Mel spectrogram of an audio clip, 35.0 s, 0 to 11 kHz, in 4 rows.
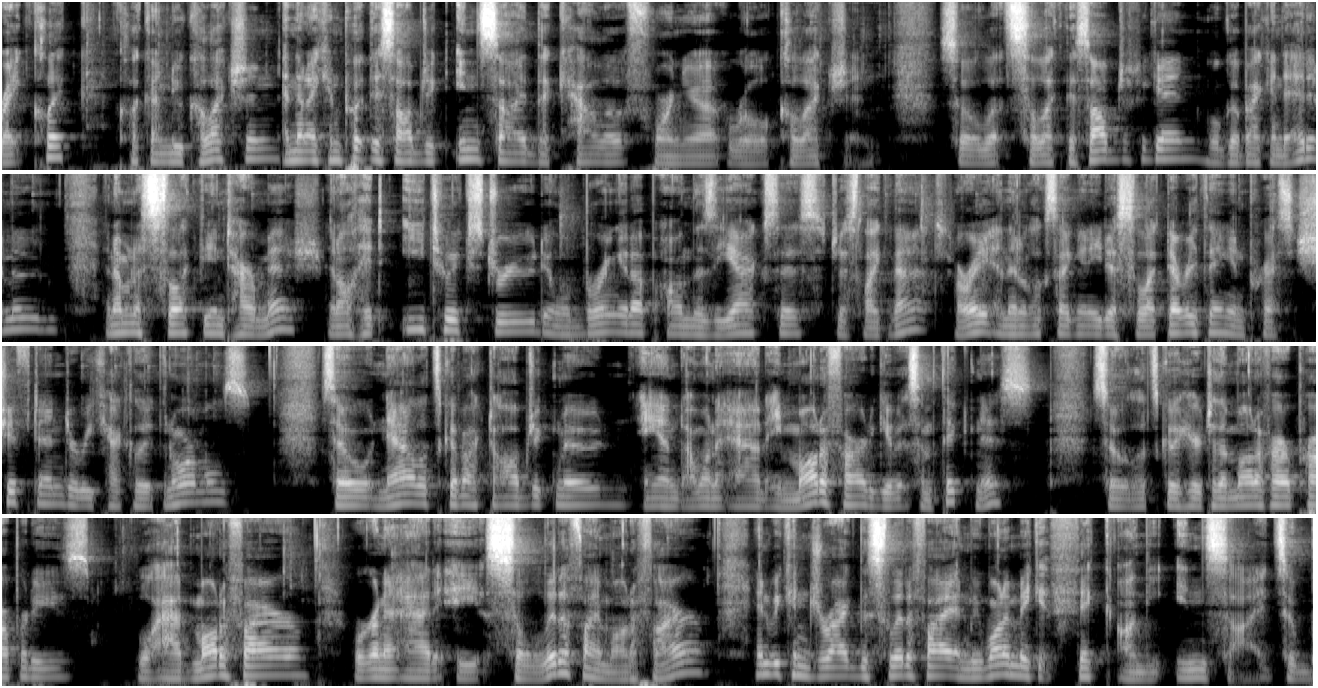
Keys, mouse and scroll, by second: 0.6 click, 1.0 click, 1.8 ctrl+v, 1.9-3.7 drag, 3.9 click, 5.3-6.9 middle drag, 7.4-8.8 middle drag, 7.4-10.1 scroll down 2, 9.0-10.1 shift+middle drag, 9.3 a, 9.5 a, 10.2 shift+middle click, 10.3-11.5 shift+scroll up 1, 10.5-11.9 shift+middle drag, 11.5-11.9 shift+scroll up 1, 11.5 e, 12.5 z, 14.3-16.7 drag, 14.3-15.6 typing, 16.7 typing, 17.1-20.7 scroll up 1, 17.3 middle click, 17.5 middle click, 18.1 middle click, 18.3 middle click, 18.5 middle click, 19.0-20.7 middle drag, 20.4-21.2 typing, 21.7 click, 25.7 click, 26.9 click, 28.4 typing, 29.9 click, 30.4 ctrl+s, 31.6 middle click, 31.6 scroll down 1, 32.4-35.0 shift+drag.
